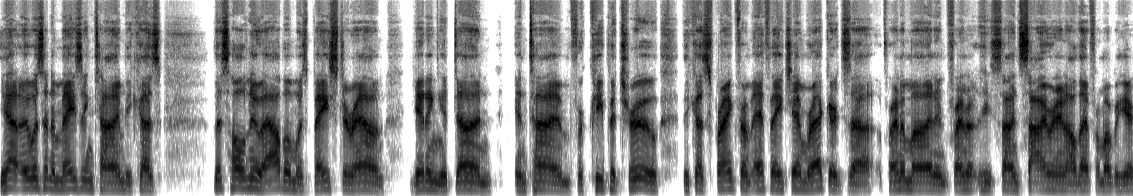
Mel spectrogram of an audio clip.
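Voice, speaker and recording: A man's fairly high, bright, sharp voice, monotone and flat, at a moderate pace with very even loudness. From Florida, Tampa Bay area. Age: 60s. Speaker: metal singer. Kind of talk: interview.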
